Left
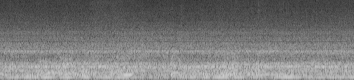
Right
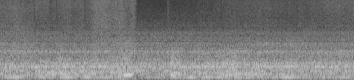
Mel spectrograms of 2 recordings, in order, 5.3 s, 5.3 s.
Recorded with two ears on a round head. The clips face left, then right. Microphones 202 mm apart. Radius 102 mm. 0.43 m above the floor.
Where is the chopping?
No chopping in this recording.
